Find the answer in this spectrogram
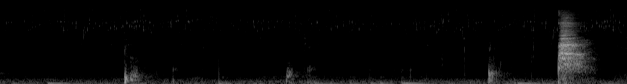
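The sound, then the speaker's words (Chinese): Sparkling water being poured for a toast: a steady soft fizzing hiss with a few sharp knocks, then a louder splashing gush near the end. No one speaks. “一样在开始之前呢，让我们用气泡水嘎打给来干几杯哦，干几杯哦。”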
